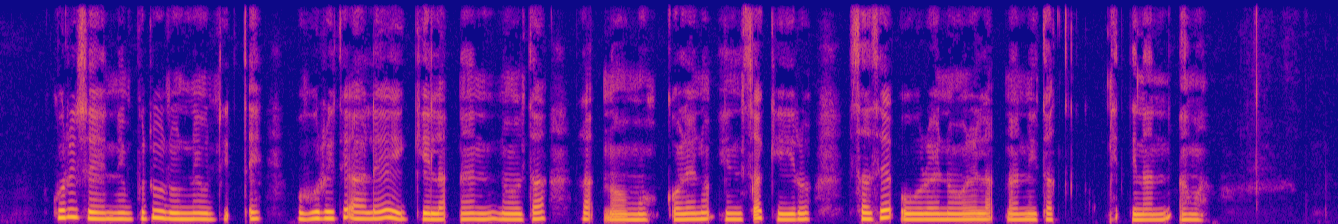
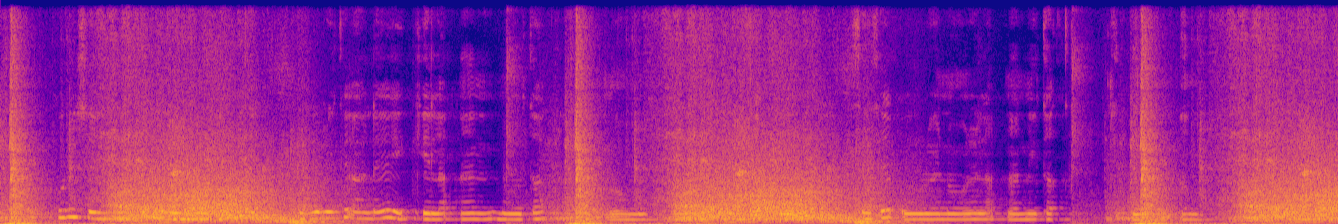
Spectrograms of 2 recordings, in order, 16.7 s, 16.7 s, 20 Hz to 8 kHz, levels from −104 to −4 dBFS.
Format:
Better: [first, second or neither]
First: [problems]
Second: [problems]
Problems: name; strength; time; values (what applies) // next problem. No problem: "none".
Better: first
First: none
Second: background sound (Sliding door); 5 dB above the speech // room echo; dies away in 1.1 s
